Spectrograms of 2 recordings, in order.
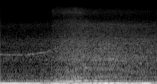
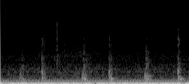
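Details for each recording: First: Lexus GS400 after repair of the ECM, where a likely damaged transistor had stopped the throttle body responding: a short clean throttle blip, the engine note rising and falling smoothly with no stumble or hesitation. The throttle now responds normally. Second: Lexus GS400 idling with the accelerator pedal pressed: a low, steady idle throb whose RPM never climbs because the throttle body is not responding.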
